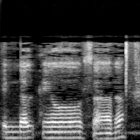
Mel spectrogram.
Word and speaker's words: إن الإنسان: Yeah, but except you don't pronounce the noon for the insan. You say innal insana.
